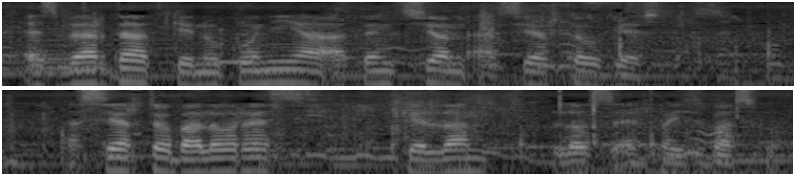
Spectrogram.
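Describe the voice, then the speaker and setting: A man from the French Basque Country, a native French speaker, reads a prepared personal statement as a testimony narrator. His average-pitched voice is slow and stumbling, halting and restarting mid-word, while loud music plays strongly underneath.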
